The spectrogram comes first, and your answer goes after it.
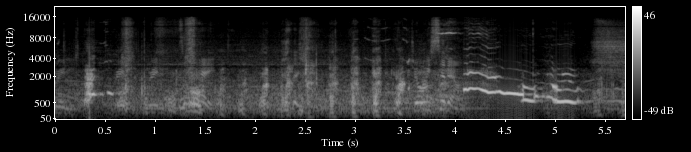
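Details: One of two rescued Brittany dogs at the Corte Madera, California Fourth of July parade in 2012 gives a drawn-out whine falling from high to low over about a second as a vintage fire truck passes, amid crowd noise and talking.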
